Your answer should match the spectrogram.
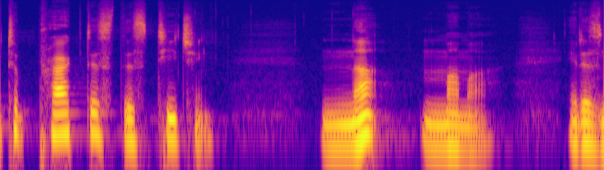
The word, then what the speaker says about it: mama: Mama. Mama, not mama like mother, mama. In Sanskrit it means mine.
